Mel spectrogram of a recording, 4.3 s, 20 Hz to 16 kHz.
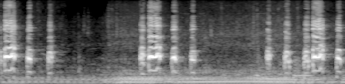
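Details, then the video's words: Hen cackling: a burst of loud, harsh clucks, then a pause with a low hum, then another tight cluster of clucks followed by scattered single clucks. "Tiếng Gà Mái Chuẩn - Chicken Crows 100% , Hens Crowing"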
